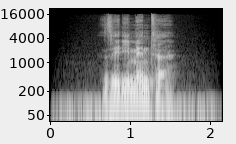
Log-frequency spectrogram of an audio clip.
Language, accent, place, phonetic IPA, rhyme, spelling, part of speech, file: German, Germany, Berlin, [zediˈmɛntə], -ɛntə, Sedimente, noun, De-Sedimente.ogg
- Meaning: nominative/accusative/genitive plural of Sediment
